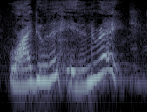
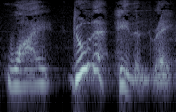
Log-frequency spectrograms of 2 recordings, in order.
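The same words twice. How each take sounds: First: Said in the usual way. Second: "Why do the heathen rage" slow and weighted, DO leaned on; added emphasis. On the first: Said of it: "putting a little more emphasis on it". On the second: Shown as a demonstration. Preacher stresses his answer to callers, weighty "Why DO the heathen rage". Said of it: "I've been putting a little more emphasis on it".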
